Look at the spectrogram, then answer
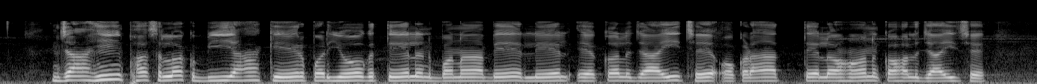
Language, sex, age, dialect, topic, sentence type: Maithili, male, 18-24, Bajjika, agriculture, statement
